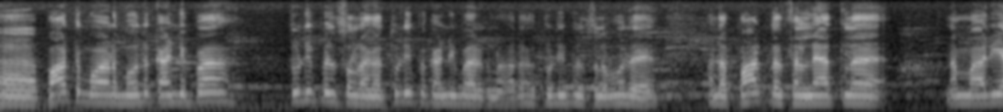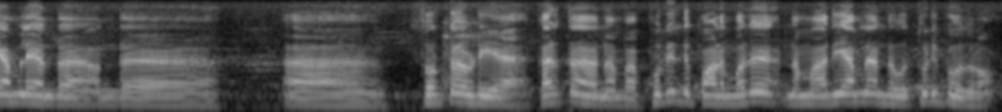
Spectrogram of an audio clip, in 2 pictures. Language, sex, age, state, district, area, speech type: Tamil, male, 60+, Tamil Nadu, Viluppuram, rural, spontaneous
